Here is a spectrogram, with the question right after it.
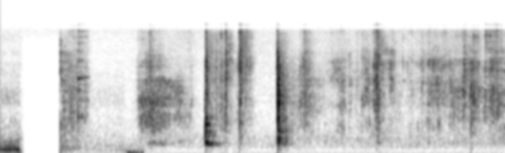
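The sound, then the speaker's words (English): Dice clatter across a tabletop in a few separate throws while rolling for character backgrounds, with sharp hard knocks and a scattered rattling tumble between them. The clicks are bright and fairly loud, and no one speaks. “not that we don't love hearing the sound of rolling dice, but.”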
